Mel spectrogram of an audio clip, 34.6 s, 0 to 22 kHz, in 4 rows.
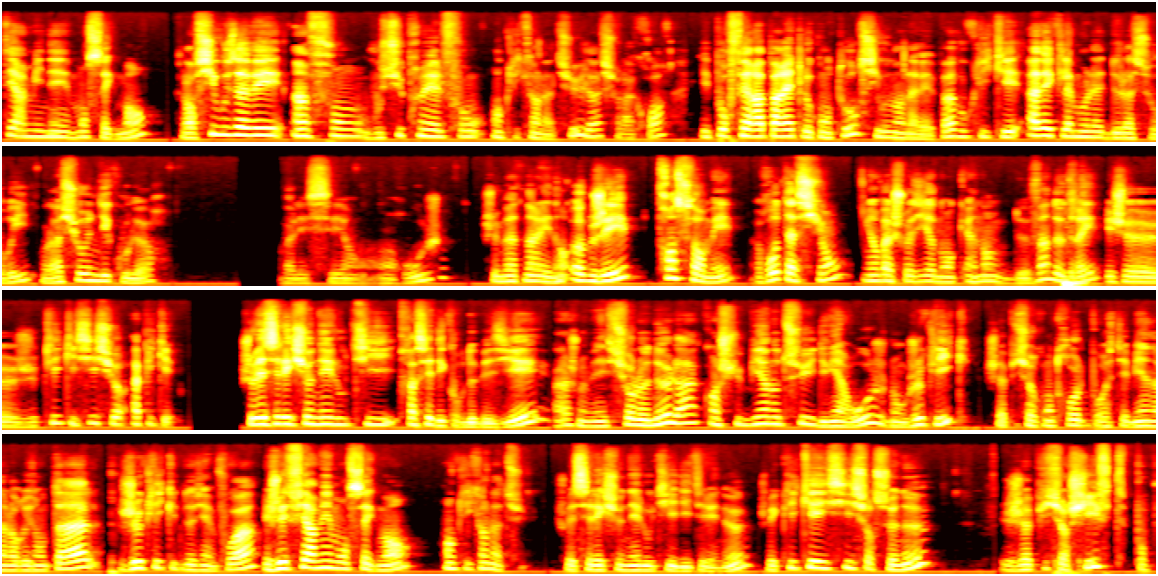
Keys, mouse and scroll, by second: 4.7 click, 8.3 click, 9.5 click, 10.5 click, 11.3 click, 12.9 drag, 13.7 click, 14.4 click, 15.2 click, 16.6 KP_2, 18.7 click, 21.0 click, 24.2 click, 26.7 ctrl+click, 29.9 click, 31.2 click, 33.1 click.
